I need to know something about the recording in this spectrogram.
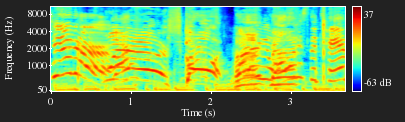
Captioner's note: grunting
